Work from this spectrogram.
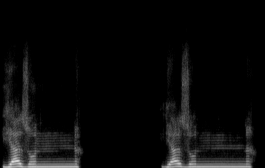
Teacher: Okay, now how we'll pronounce this is that we are still going to produce the gunna sound and we're really going to stress on the shadda. Okay, so what we're going to pronounce this as is yazun, yazun.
